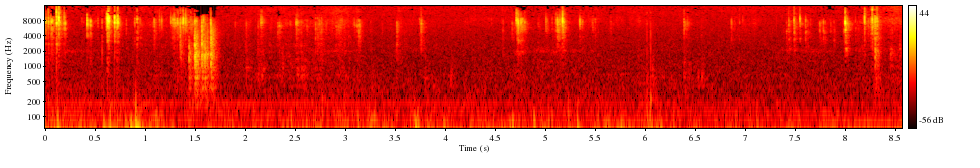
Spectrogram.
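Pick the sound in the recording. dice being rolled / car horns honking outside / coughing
dice being rolled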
